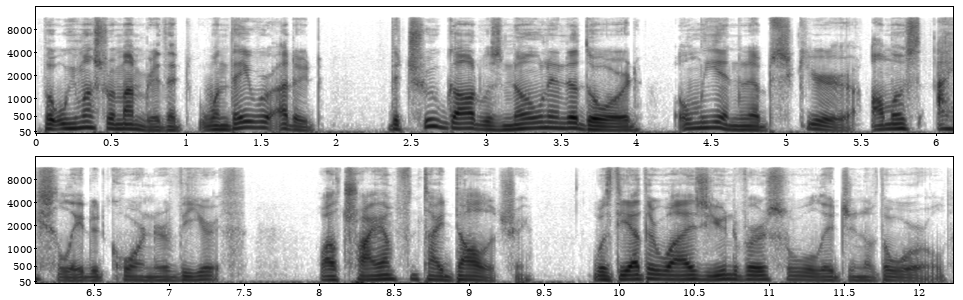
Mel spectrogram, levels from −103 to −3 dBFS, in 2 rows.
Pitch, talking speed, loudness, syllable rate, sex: 115 Hz, 180 wpm, -19 LUFS, 6.2 syllables/s, male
